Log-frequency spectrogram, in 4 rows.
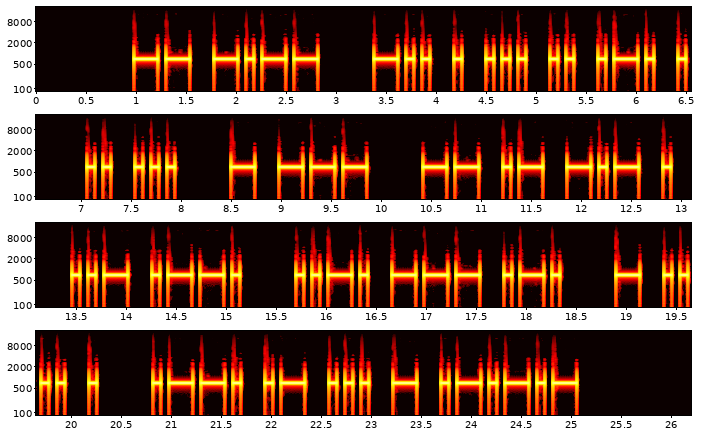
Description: Morse code, heard as a keyed tone, about 15 wpm, 700 Hz. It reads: MY DESIRE IS TO MAKE UP FOR THE PAST.
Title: Sentences from Top 1100 Words 15wpm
